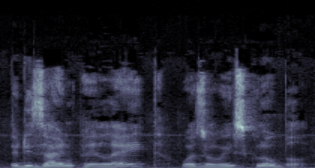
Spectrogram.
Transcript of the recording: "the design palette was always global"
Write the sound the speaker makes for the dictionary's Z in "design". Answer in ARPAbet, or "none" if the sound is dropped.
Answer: Z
